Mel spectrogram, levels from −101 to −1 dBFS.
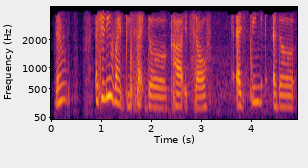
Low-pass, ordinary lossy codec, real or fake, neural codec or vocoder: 3.6 kHz; MP3, 32 kbps; fake; vocoder, 44.1 kHz, 128 mel bands, Pupu-Vocoder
